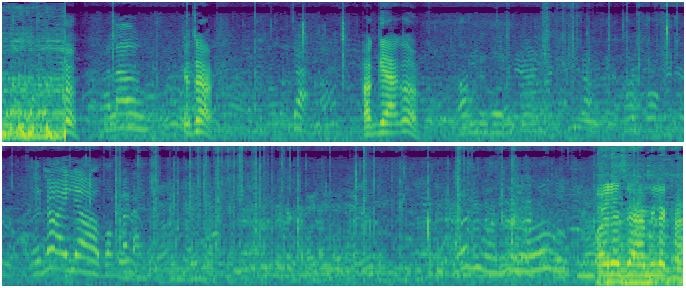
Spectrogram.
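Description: Young children chatter and laugh nearby.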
